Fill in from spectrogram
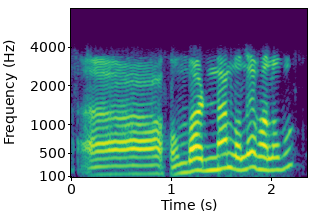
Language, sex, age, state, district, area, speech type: Assamese, male, 45-60, Assam, Charaideo, urban, conversation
